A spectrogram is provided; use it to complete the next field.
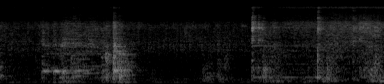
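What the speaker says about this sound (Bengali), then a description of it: "টমেটোটা সুন্দরভাবে ভাজা হয়ে গেছে" Tomatoes frying in a pan with a soft, low sizzle under a few sharp stirring scrapes and utensil knocks, close and fairly quiet, with no voices.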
